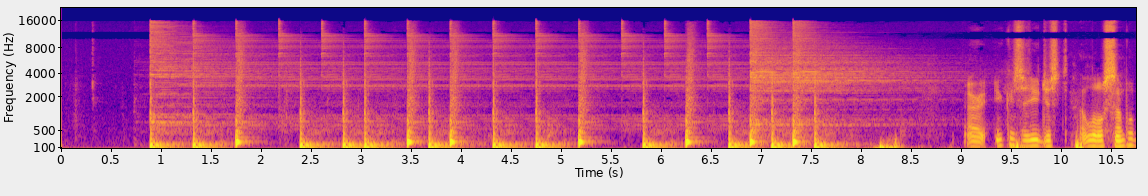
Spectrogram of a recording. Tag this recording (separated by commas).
Music, Speech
